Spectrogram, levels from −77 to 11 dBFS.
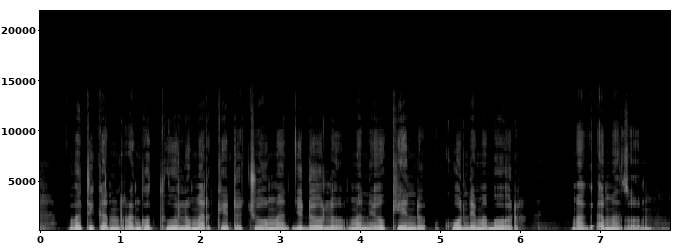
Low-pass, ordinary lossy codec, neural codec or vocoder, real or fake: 14.4 kHz; none; none; real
